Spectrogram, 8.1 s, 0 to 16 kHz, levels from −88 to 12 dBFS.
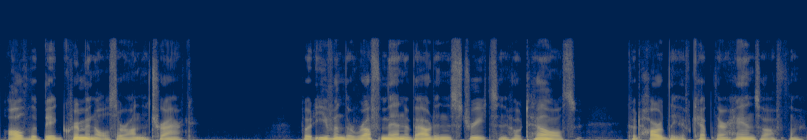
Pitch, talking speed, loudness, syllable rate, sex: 115 Hz, 200 wpm, -19 LUFS, 5.3 syllables/s, male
